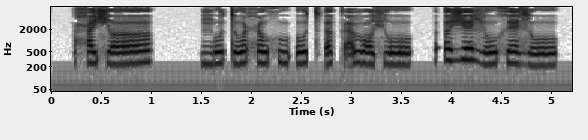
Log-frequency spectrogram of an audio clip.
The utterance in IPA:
ħ ɛ˩˧ ɕ ʌː˩˧ | ŋ o˩˧ t o˩˧ ħ o˧ x u˧ ʔ o˧˥ t͡sʼ ɐ˧˥ k a̰˥ β ɔ˧ ɕ o˧ | ʔ ɐ˥ ʒ ɛ˥ ɮ o˩˧ x ɛ˧ z o˧

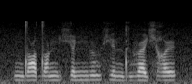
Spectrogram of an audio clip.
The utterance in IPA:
n d ɑ d ɑ ŋ i ç ɑ ɲ ø v ç e n d ʉ v æ ç ʁ e

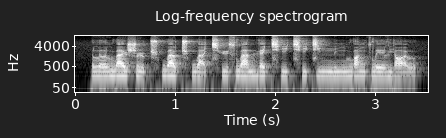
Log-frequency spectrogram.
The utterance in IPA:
l ɤ˨˦ l w a˦ ɪ̯ ʂ ɻ̩˨˩ ʈ͡ʂʰ w ä˦ ʈ͡ʂʰ w ä̰˨˩ t͡ɕʰ y˨˦ s w ä˦ n̪ ɥ ɛ˥˨ t͡ɕʰ i˨˦ t͡ɕʰ i˥˨ t͡ɕ i˥˨ ŋ n̪ i˦ ŋ l w ɑ˦ ŋ s w e˨ ɪ̯ l j ɑ̰˨˩ ʊ̯

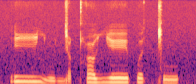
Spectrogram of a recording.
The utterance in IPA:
ɾ iː˥ ʎ u˩ ɟ ɪ˩ qʰ u˥ ʎ eː˥ p ə˥ ǀ u˥

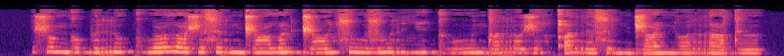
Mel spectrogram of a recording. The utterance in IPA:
ʃ ɔ ŋ ɡ ɔ b ɵ r u ɡʱ uː ðˤ ɵ ʃ ə s ɵ r n d͡ʒ ɔː ðˤ u ʎ d͡ʒ ɔː ʎ s uː z uː r ʎ i ɡʱ uː n d ɒ r ɔ ʒ ʌ ʎ qʼ ʌ r ə s ɵ d n d͡ʒ ɑ ɲ ɔ r ɑ d ɵ

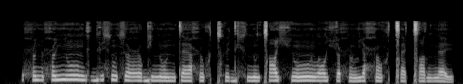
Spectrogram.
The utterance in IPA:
ħ y ɲ ħ ø ɲ õː ɡ ɛ ɡ y s ũ s ɵ ʕ o ɡ i n õː ɲ t æː ħ u x ǀʰ ø d i x n ũ ǀ ɑ ç õː l ɔ ç ø ħ ũ l i ħ ɔ̃ x ǀ æ ǀ ɑ d n æ y̯

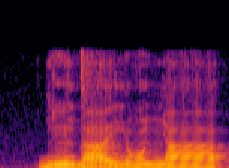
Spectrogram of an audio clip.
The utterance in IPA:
ɡ ĩ˦ d aː˧ j ɔ̃˨ ɲ aː˧

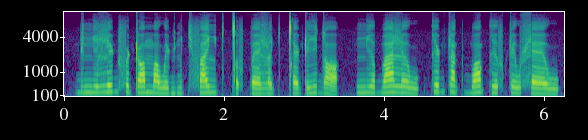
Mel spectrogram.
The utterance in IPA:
ɖ ɪ ɲ i ɮ i ɖ f ə ʈ ɒ m ɒ w i ɖ m i c f a ʎ ə c ǀ ə f p ɛ ɮ ɒ c ǀ ɛ ʈ i d ɒ | ɲ i ə̯ b a ɮ ə w | k ɪ ɖ ʈ a k b ɒ k ɪ f ʈ ɪ w ɬ ɛ w

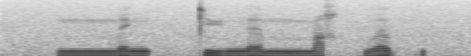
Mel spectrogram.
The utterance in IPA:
mː ɛ ŋ tː y ŋ ɜ mː ɑ χ kʷ ʌ kʷ

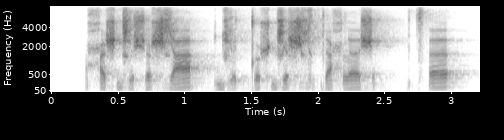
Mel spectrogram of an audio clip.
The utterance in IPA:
ħ ə ʂ d͡ʑ ə ʃ ɤ ʂ ʑ a | d͡ʑ ø tː o ʂ d͡ʑ ə ʂ ʑ ɤ k ɾ ɜ ħ l ɜ ʃ | t͡sʼ ɜ

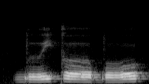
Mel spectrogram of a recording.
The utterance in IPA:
b ɯː˩˧ j k ɤː˧˩ b oː˩˧

